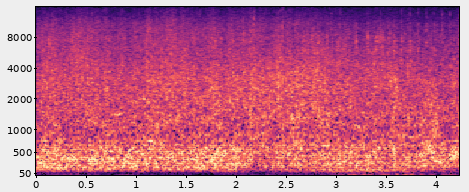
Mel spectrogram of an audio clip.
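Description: Water rushing and splashing along the hull of a sportfishing boat under way, with wind buffeting the microphone: a steady, even wash of noise.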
